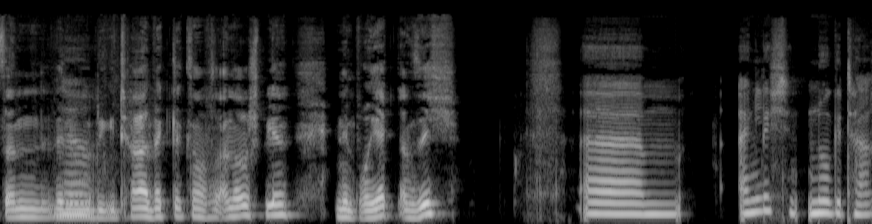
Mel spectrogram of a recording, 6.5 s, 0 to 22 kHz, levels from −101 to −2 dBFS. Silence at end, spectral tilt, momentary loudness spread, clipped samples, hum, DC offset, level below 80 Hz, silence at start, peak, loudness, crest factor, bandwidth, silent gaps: 0 s; -6.5 dB/octave; 10 LU; under 0.1%; none; under 0.1%; -74 dBFS; 0 s; -16 dBFS; -32 LUFS; 16 dB; 16 kHz; none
